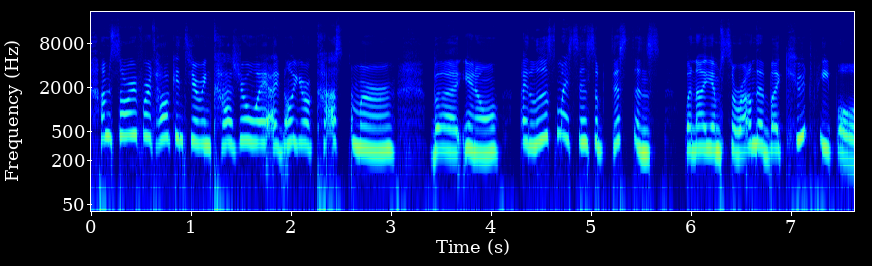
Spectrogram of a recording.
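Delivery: high, coy, flirty, suggestive sweet-talking tone. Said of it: "She talks to me in that way".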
